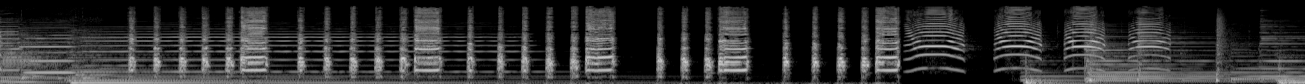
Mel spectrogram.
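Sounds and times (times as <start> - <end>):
longer louder bird call: 8.8 - 11.8.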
